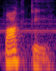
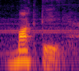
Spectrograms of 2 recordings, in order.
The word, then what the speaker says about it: Bochy: Bhakti.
